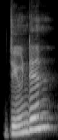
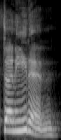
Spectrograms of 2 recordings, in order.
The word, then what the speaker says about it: Dunedin: Dunedin? It's Dunedin. Safety Harbor isn't as hard to pronounce.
